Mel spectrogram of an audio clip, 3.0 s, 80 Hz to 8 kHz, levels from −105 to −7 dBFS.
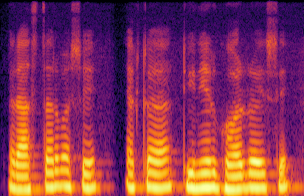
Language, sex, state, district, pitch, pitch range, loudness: Bengali, male, West Bengal, Cooch Behar, 165 Hz, 165-175 Hz, -14 LUFS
